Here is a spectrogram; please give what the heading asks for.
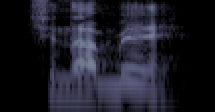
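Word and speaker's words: ἵνα μή: 그 액센트가 오른쪽으로 꼬부라지면 발음이 H 발음 난다 그랬죠. 찾았습니까? 희나매 찾았죠?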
